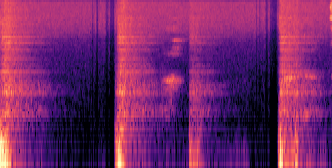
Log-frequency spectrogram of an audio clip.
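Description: A man breathing between sentences: four short breaths, each stopping abruptly into dead silence.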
